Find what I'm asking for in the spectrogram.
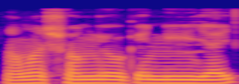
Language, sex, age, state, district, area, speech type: Bengali, male, 18-30, West Bengal, Birbhum, urban, spontaneous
